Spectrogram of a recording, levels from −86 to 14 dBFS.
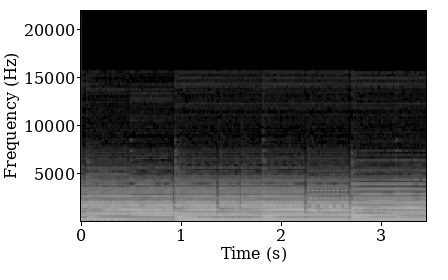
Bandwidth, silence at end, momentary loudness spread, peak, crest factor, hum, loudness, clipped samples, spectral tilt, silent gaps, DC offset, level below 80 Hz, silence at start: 7.6 kHz; 0 s; 2 LU; -4 dBFS; 12 dB; none; -16 LUFS; under 0.1%; -5.5 dB/octave; none; under 0.1%; -52 dBFS; 0 s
